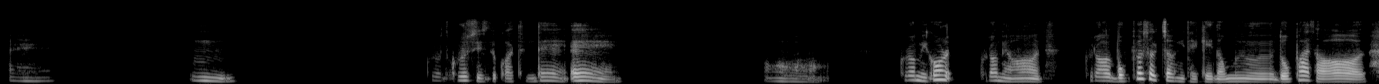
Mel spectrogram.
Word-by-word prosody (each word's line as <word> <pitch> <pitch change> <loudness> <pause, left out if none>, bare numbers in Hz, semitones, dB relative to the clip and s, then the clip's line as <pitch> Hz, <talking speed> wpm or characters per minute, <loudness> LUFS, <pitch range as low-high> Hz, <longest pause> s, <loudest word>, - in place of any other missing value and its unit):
네. 160 0 -19 1.4
예. 165 -6 -7 2.0
그럴 175 -3 -21
그럴 185 0 -3
수 175 - -6
있을 145 - -8
것 140 - -7
같은데 165 +4 -7
예. 150 -9 +1 1.4
어. 140 -2 -15 0.7
그럼 200 -2 -3
이건 215 +6 +5 0.3
그러면 140 -7 -2 0.4
그런 175 -3 -1
목표 145 - +4
설정이 175 - +2
되게 125 0 -5
너무 130 -1 -1
높아서 130 -5 +4
150 Hz, 155 characters per minute, -27 LUFS, 135-175 Hz, 2.0 s, 이건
